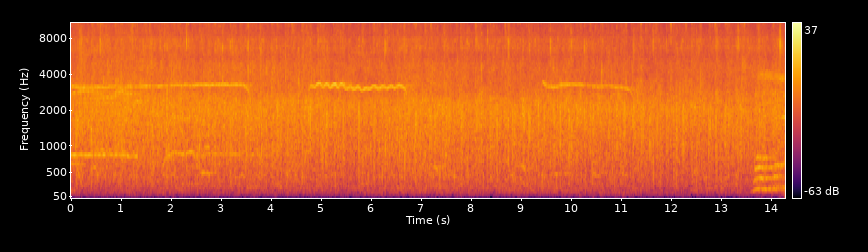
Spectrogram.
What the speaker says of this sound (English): Ladies and gentlemen, big round of applause for Tintin Watts.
